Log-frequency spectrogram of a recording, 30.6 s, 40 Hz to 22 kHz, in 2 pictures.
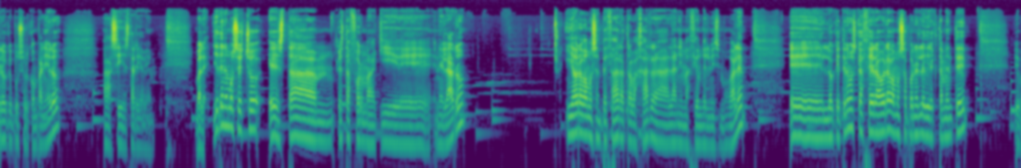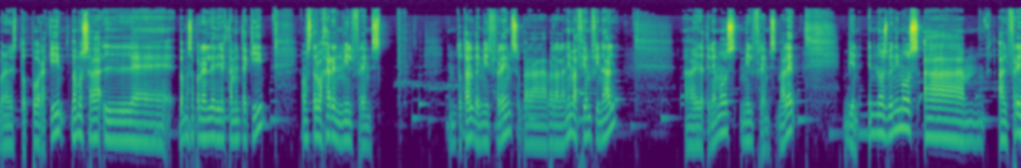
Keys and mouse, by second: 1.0 middle click, 11.9 click, 15.5 click, 18.8 click, 20.0 KP_1, 20.1 KP_0, 23.0 middle click, 24.9 middle click, 26.3 middle click.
